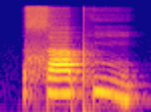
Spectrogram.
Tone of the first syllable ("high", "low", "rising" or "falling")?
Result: high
